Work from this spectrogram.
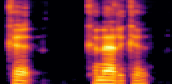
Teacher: connecticut is a flap it sounds more like a d connecticut the last syllable is short and reduced · The last syllable is short and reduced, kit, Connecticut.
